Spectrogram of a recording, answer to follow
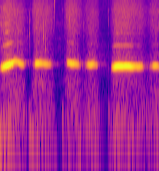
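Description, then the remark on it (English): Someone whistles a short melodic phrase of a song while loading in gear, clear, with bright sustained notes rising and falling in a few quick bursts and brief breaks between them. “And what he'd be doing is be whistling a song.”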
